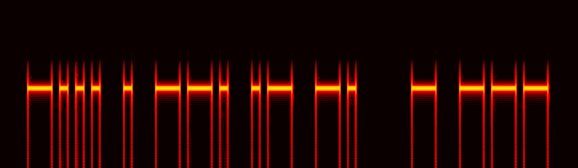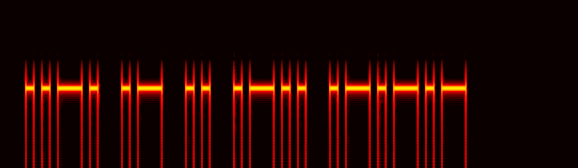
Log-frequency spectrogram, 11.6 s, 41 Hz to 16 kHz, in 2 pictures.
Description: Morse code, heard as a keyed tone, about 15 wpm, 700 Hz. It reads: BEGAN TO FAIL.
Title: Sentences from Top 1100 Words 15wpm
